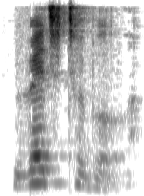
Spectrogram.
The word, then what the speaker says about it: vegetable: people saying vegetable vegetable it's not veggie table but vegetable vegetable vegetable you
